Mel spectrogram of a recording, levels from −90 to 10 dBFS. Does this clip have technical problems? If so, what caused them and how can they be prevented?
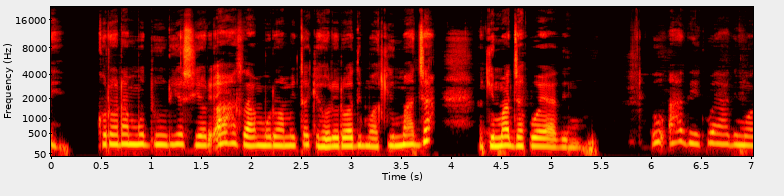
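No, nothing stood out as a technical problem on listening, so there is no cause to trace and nothing that needs preventing.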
